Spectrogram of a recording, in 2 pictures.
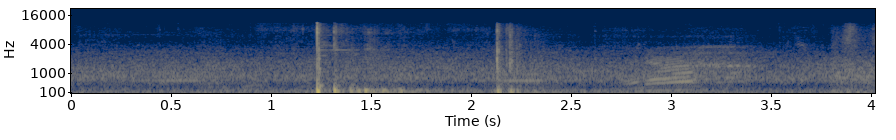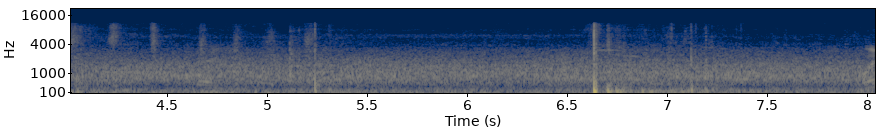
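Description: A football being struck hard during goalkeeper shooting drills on artificial turf: three sharp thuds, two close together about a second in and a second later, and a third near the end.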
